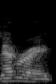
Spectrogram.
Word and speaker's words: Venrez: It's pronounced Venrez, but it's spelled Venrez.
